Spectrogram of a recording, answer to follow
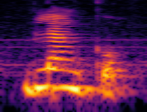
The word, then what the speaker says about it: blanc: Blanco, blanc pour les masculins et blanche pour les féminins. Ambas formas se pronuncian con la vocal nasal un, vocal producida por la siguiente combinación de letras AN.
